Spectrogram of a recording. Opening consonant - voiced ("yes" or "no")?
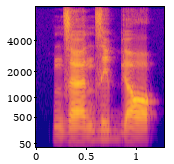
yes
